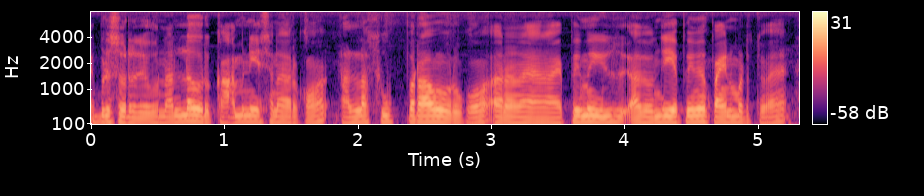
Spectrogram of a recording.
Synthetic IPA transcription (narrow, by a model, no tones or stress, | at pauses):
ɛpːɐɽisɔlɾɐðɯɔɾɯnɐlːɐɔɾɯkaːmbɪneːʃɐnaːɪɾɯkːʊ̃nɐlːasuːpːɐɾaːʋʊ̃ɪɾɯkːʊ̃ʔɐ̰ːnaːnãːnãːɛpːɐɽɪmeːjuːsɐ̰ðɐʋɐnd̪ɯɛpːɐɽɪmeːpɐjɐnpɐɽɯt̪ːɯʋẽː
